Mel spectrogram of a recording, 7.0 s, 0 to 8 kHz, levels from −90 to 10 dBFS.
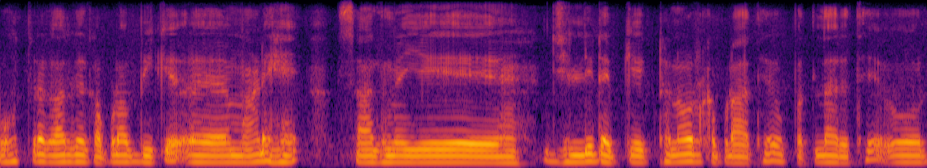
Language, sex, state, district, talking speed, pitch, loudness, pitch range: Chhattisgarhi, male, Chhattisgarh, Rajnandgaon, 225 wpm, 115 Hz, -16 LUFS, 115-120 Hz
